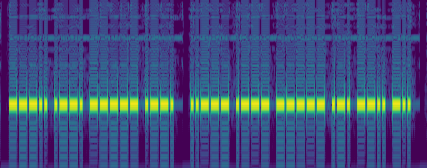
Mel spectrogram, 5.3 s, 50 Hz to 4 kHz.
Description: Morse code, heard as a keyed tone, about 38 wpm, 800 Hz. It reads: 8P0P 2J0RZD
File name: Audio practica CW / SD 1 38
